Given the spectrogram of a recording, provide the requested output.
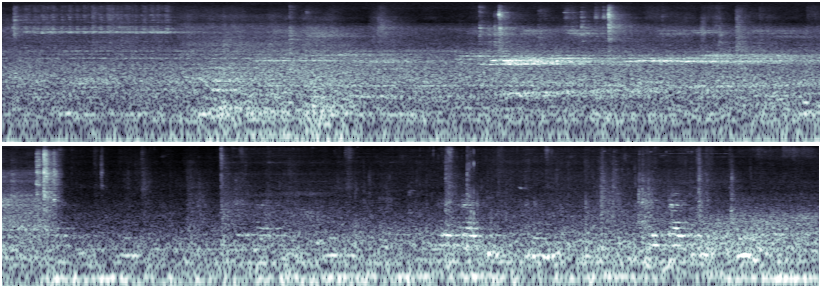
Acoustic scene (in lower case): subway station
